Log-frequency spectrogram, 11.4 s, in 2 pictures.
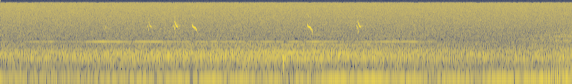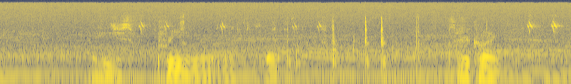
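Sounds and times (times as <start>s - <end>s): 
low rumble of traffic or engine noise: 0.0s - 11.4s
type 2 crossbill kip calls: 6.2s - 11.4s
speech: 6.6s - 9.2s, 10.3s - 11.1s.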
